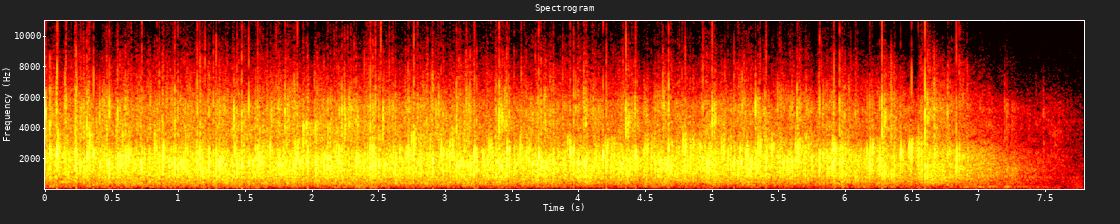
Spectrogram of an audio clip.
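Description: Sustained audience applause at a high school special recognition award ceremony, steady and full for several seconds before tapering off at the end.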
